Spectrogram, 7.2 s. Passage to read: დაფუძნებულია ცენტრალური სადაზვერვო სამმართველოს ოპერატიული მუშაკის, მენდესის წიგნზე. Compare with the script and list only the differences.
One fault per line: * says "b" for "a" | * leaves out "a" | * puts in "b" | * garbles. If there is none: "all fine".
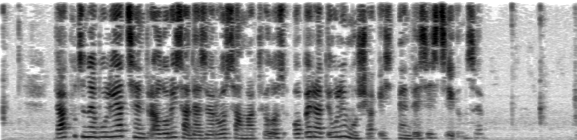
all fine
